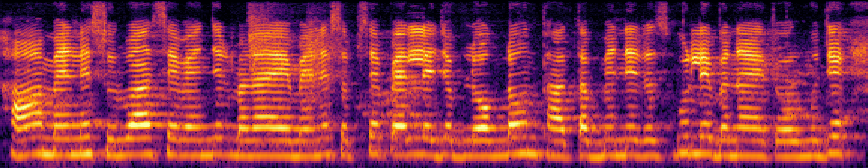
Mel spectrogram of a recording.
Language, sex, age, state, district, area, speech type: Hindi, female, 45-60, Rajasthan, Jodhpur, urban, spontaneous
